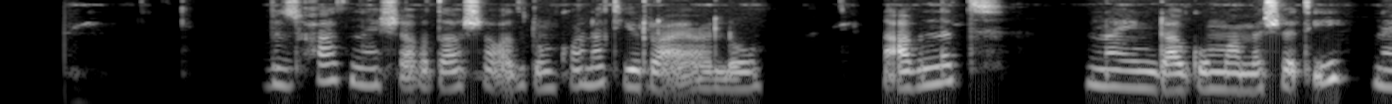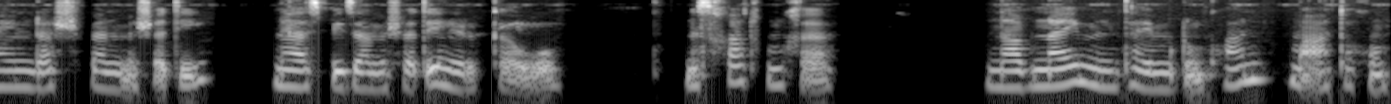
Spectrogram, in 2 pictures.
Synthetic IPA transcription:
bɨzuħat̪najʃɐ̰χʼd̪aʃɐ̰χʼd̪d̪ɨmkʷanat̪jɪra̰ʔa̰ja̰lːɐwu | nɨʔa̰βɨnːɐt̪ | najnd̪aɡʷomamɐʃɐt̪ʼinajnd̪aʃfɐnmɐʃɐ̰t̪ʼi | najaspʰezamɐʃɐt̪ʼinjɪɾɨkːɐ̰βɨ̰wo̰ | nɨsxat̪kʰumxɐ̰ | naβnajmɨnt̪ʰajmɨd̪ɨŋkʷʰanmɐ̰ʔa̰t̪ʰɐxum

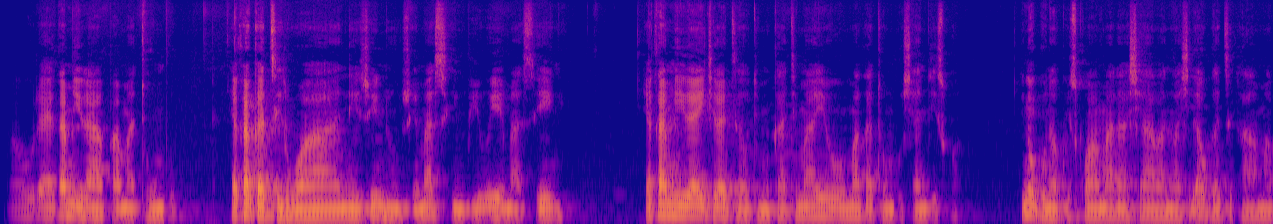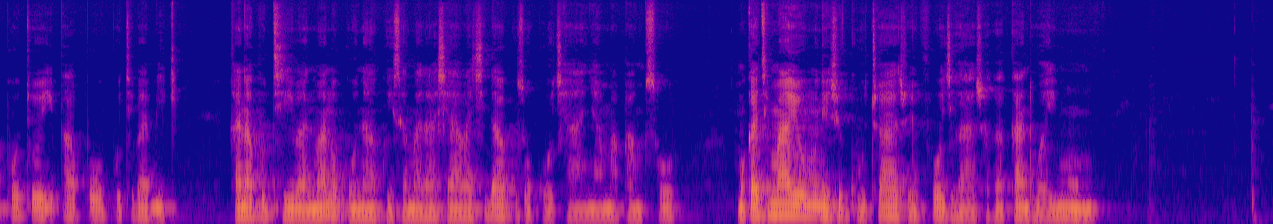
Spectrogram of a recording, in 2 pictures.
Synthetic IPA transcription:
mauɾajakamirapamato̞mbo̞ | jakaɡʱad͡zirwane̞ʐin̤uʐe̞masimbʱiuje̞maze̞ŋe | jakamirait͡ʃiratid͡zakutimukatimajo̞makato̞mbo̞ʃandiːswa | ino̞ɡʱo̞nakuiswamaɾaʃaʋan̤uʋat͡ʃiɗakuɡʱad͡zikamapʰo̞tʰo̞ipapo̞kutiʋaɓiːke̥ | kanakutʰiʋan̤uʋano̞ɡʱo̞nakuisamaɾaʃaʋat͡ʃiɗakuzo̞ɡʱo̞t͡ʃaɲamapamuso̞ːro | mukatimajo̞mune̞ʐiɡʱut͡ʂaʐe̞p͡fod͡ʒraʐakakandwaimo̞ːmo

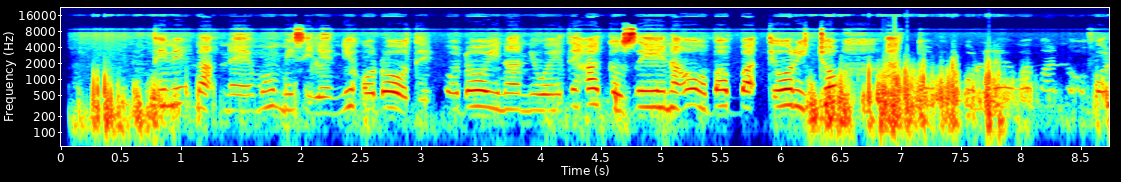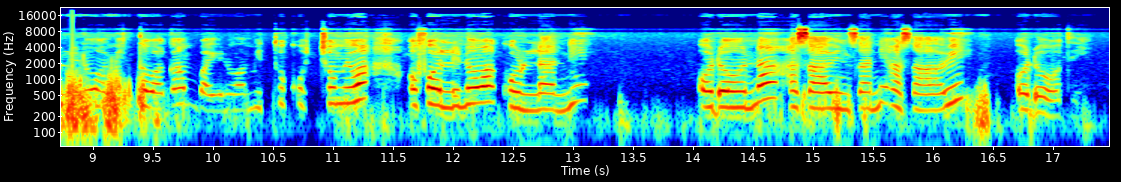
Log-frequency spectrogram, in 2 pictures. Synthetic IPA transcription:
t̪ɪnɪlɐʔneːmɔmɪsɪlɛnːɪʔɔd̪oːt̪ɛɔd̪oːjɪnɐnːɪwɛːt̪ɛhɐt̪ːɔzeːnɐʔɔbɐbɐt̪ʼːɪɔɾɪt͡ʃːɔhɐt̪ːʊkʊlːɛwɐmɐnːɔɔfɔlːɪnɔwɐmɪt̪ːɔwɐɡɐnbɐjɪnɔwɐmɪt̪ːʊkʼʊt͡ʃːʊmɪwɐɔfɔlːɪnɔwɐkʊlːɐnːɪ | ʔɔd̪oːnːɐhɐsaːwɪnsɐnːɪhɐsaːwɪ | ɔd̪oːt̪ɪ̥

